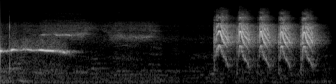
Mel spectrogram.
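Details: A parrot gives a falling whistled note, then a short pause, then five loud, harsh squawks in quick succession.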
